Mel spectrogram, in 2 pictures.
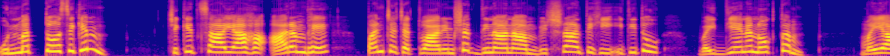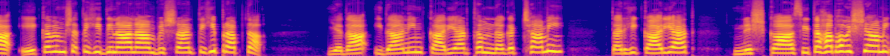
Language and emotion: Sanskrit, angry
